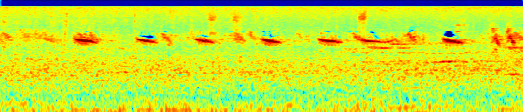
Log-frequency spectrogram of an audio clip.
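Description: A bird chirping over and over, short downward-sliding calls about twice a second, over a steady low hum.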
